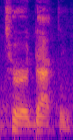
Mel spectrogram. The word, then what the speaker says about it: pterodactyl: bro like the um like the p on pterodactyl like why yeah like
